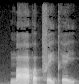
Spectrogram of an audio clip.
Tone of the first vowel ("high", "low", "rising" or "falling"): rising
